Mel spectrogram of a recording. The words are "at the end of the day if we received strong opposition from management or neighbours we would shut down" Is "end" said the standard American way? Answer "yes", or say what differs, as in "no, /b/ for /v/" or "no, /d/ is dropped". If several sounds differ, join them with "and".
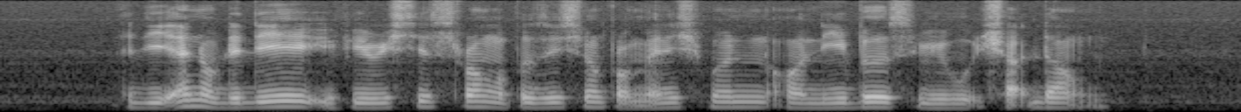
yes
